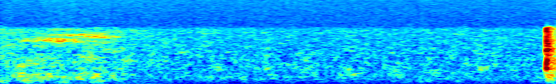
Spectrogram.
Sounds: Cough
